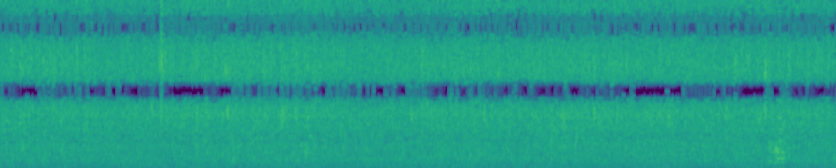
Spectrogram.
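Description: Spring water flows steadily from tree roots on a mountainside, a continuous close, even rushing wash with no pauses.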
